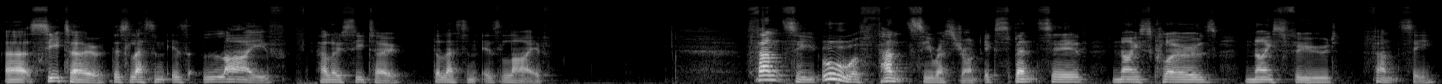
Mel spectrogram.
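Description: Indoors in Scotland, an Englishman with an English accent teaches a live online English lesson. His voice sits on the low side and is animated; he slowly repeats every question and thanks viewers by name.

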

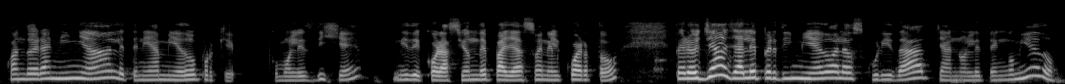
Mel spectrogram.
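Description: Teaching Spanish live online, a young woman speaks at normal speed in a voice on the high side. She is friendly and patient, reading out viewer comments and occasionally explaining in English.

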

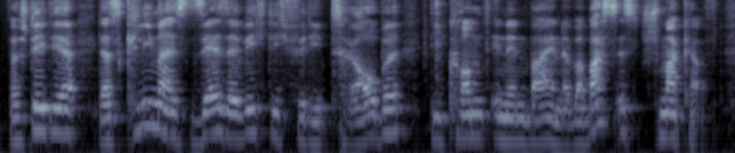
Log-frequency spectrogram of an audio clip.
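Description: A man giving a live-streamed German lesson, reading chat comments, quizzing viewers and slowly repeating and rephrasing sentences for learners, with playful joking asides. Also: medium pitch. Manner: asks viewers questions and reads out chat comments. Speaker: German teacher.

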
